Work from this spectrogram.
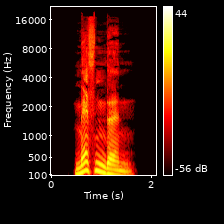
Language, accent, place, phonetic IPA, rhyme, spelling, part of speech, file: German, Germany, Berlin, [ˈmɛsn̩dən], -ɛsn̩dən, messenden, adjective, De-messenden.ogg
- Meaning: inflection of messend: 1. strong genitive masculine/neuter singular 2. weak/mixed genitive/dative all-gender singular 3. strong/weak/mixed accusative masculine singular 4. strong dative plural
